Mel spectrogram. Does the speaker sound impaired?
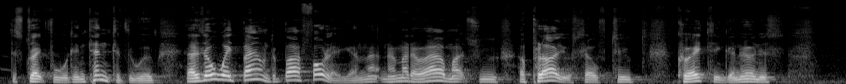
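Yes: deafness; cannot hear own voice.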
